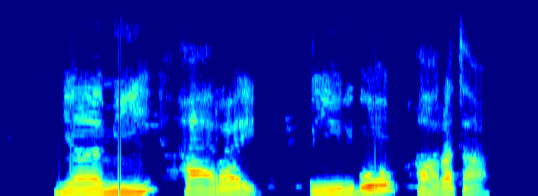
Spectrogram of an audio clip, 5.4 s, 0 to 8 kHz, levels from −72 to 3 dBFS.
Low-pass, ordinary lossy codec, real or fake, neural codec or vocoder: 7.2 kHz; Opus, 32 kbps; real; none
